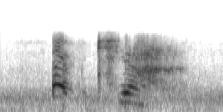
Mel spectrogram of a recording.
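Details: A sharp, loud voiced burst, then a drawn-out explosive exhalation: a sneeze within a very long fit of loud spring allergy sneezes.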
